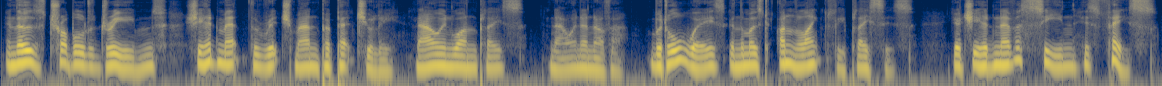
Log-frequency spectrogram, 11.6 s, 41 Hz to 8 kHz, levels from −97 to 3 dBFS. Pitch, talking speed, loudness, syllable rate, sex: 135 Hz, 165 wpm, -19 LUFS, 4.6 syllables/s, male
